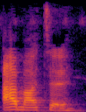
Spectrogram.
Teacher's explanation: It ends in the schwa sound, not in tio.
